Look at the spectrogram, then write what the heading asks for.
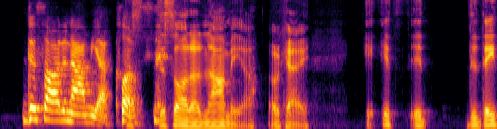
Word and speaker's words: dysautonomia: i'm gonna make sure i'm saying it correctly dysautotamia is that right dysautonomia this autonomia okay did they tell you you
